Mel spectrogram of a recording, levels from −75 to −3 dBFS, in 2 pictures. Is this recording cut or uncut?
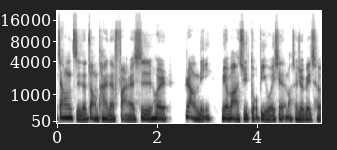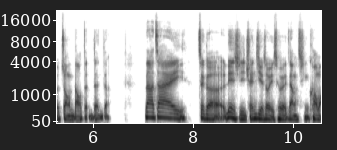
uncut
